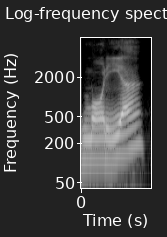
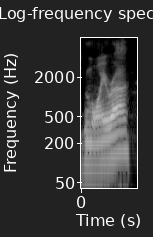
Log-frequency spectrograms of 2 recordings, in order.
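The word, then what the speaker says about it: μωρία: It looks like he took a word out um he mispronounces things like he pronounces the word moria which means um silliness. He pronounces it as as Moira, which I mean the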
